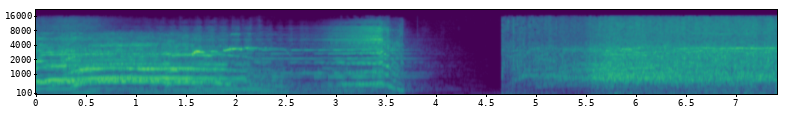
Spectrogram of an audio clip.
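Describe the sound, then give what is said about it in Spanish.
A loud group of friends in Penco shouts and whoops together in a burst of cheering while secret-friend gifts are handed out, breaks off into a moment of silence, then erupts again into sustained crowd yelling. “Aquí van a dar un grito todos sus amigos”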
